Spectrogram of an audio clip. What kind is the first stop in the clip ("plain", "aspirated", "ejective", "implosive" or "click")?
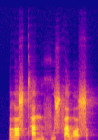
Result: aspirated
